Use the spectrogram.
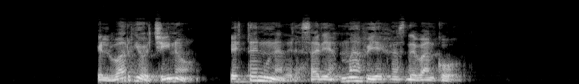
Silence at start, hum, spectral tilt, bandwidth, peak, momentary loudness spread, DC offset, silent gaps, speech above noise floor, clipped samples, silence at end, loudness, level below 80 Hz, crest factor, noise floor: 1 s; none; -5.5 dB/octave; 9 kHz; 0 dBFS; 7 LU; under 0.1%; none; 63 dB; under 0.1%; 1.2 s; -13 LUFS; -50 dBFS; 14 dB; -75 dBFS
